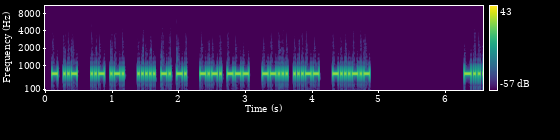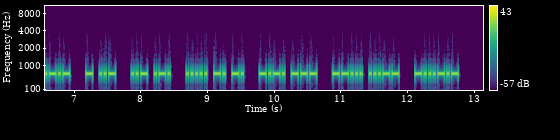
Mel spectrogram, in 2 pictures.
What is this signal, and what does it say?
Morse code, heard as a keyed tone, about 42 wpm, 700 Hz. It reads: TU UR 5NN CO 73 <BK> <BK> TU UR 5NN CO 73 <BK>
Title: Speed-Racing Common QSO Phrases - 35wpm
